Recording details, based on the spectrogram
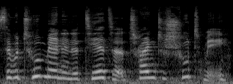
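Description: A woman acting a high-pitched, intense foreign spy. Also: lively intonation, moderate pace. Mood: grave, insistent. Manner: grave, melodramatic, imperious. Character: mysterious, intense foreign female secret agent with German exclamations. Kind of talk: amateur radio play acting. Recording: homemade recording with noticeable noise.

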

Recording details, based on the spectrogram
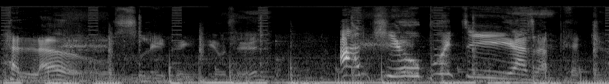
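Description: An actor playing a gleeful, theatrical male gang boss in a comic radio play, with a grandiose, gloating, drawn-out delivery. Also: very high-pitched, huge pitch swings, gravelly, exaggerated voice. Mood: gleeful menace. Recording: loud music under the voice.

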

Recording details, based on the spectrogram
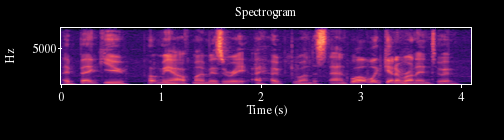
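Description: A man's voice: on the low side, fast talker, creaky, darkish tone. A man co-hosting a gaming video, chatting casually with dry joking asides and reading game text aloud.

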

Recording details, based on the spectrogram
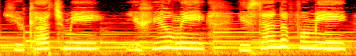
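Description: A woman's voice: high-pitched, unhurried, music in the background. A woman voicing a stubborn, emotional young turtle, a fiery little brother, impassioned and defiant in a fan comic dub. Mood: tearful insistence.

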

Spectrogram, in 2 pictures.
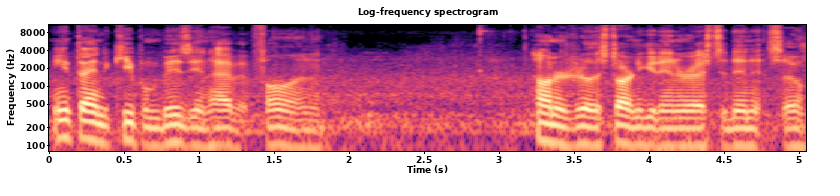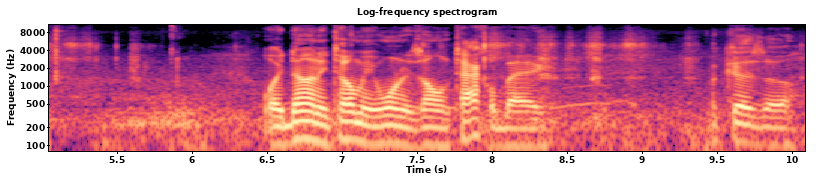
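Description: Charter captain, 30s, deep-ish easygoing voice, outdoor action-cam sound with light background noise. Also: male voice, fairly even intonation, moderate pace, pauses often. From Florida Panhandle, US. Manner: easygoing, rambling, coaching kids between asides. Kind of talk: casual outdoor vlog talk. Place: outdoors by a neighborhood pond. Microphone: wearable action camera.

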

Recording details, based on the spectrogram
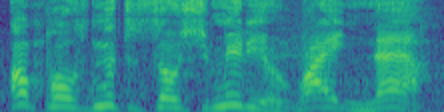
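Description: An actor playing a goofy, excitable male wrestler in a video game cutscene, talking in an animated, playful, jokey way. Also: high-pitched, brisk, vocal fry, slight background noise, full character voice.

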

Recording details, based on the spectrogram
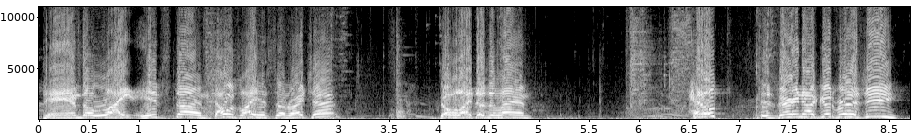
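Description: Hoarse, high-pitched excitable man. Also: measured pace, long pauses. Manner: excitable, profane, chatting with viewers. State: losing his voice. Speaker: streamer casting a tournament. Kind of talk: live game commentary.

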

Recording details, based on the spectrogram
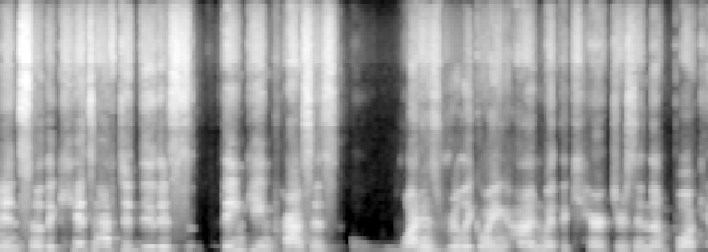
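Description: A woman's voice: on the high side, fairly bright tone. A woman school media teacher presenting informally to colleagues on a video call from a small room, through a laptop mic. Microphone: webcam or laptop mic.

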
